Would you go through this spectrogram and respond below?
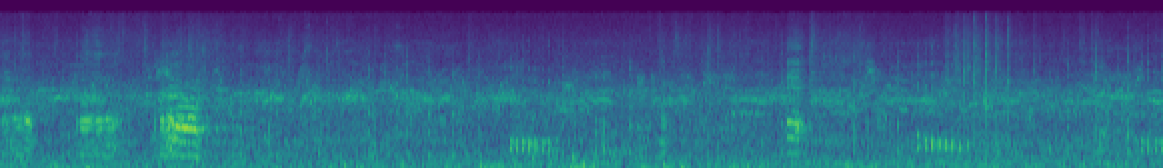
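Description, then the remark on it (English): A chorus of black, serpent-necked cormorants at a nesting colony of hundreds of guano-whitened nests inside stone walls, with a highway bridge overhead and smokestacks nearby, croaking and grunting in overlapping, pig-like calls, with a few sharper, higher cries breaking through a steady, busy background. “Most surprising to me were the croaking conversations of the black, serpent-necked cormorants, which sounded like hogs or demons.”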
